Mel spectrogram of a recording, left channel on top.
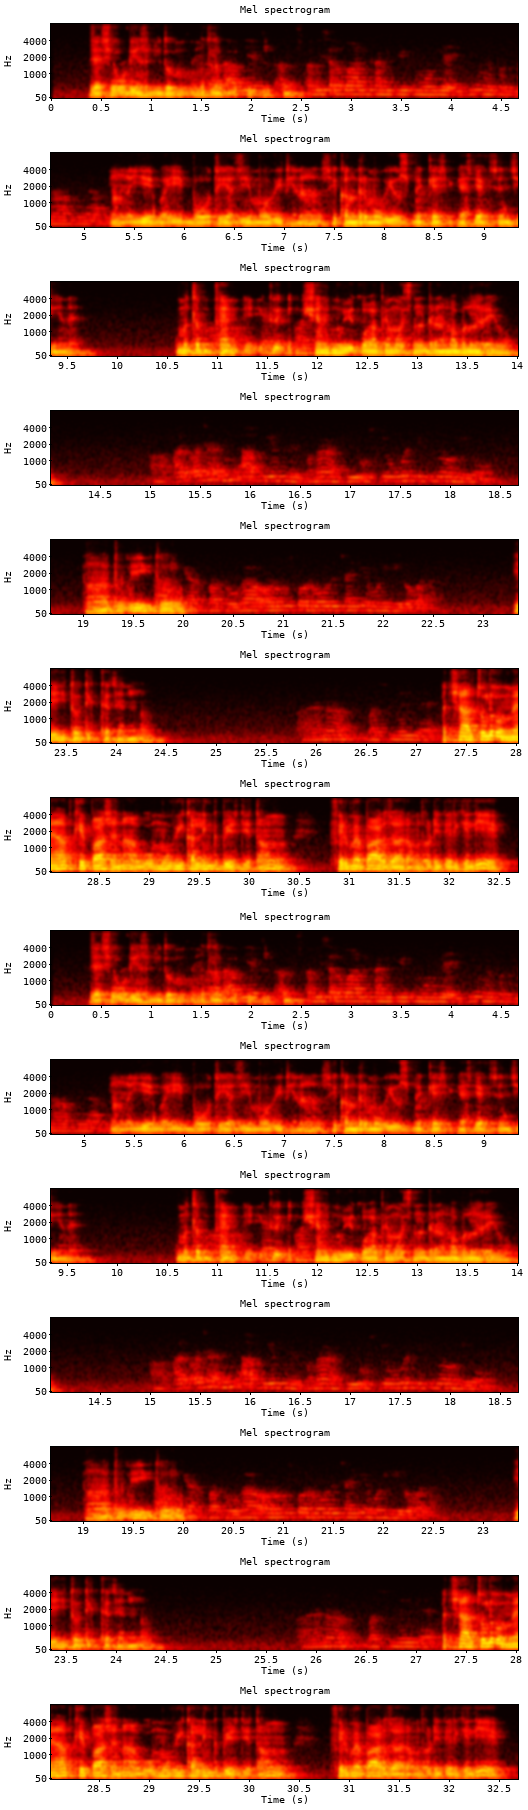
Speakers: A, on the left (about 65°); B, on the right (about 15°).
A: जैसे
B: सही
A: ऑडियंस ने तो मतलब
B: सही बात है अभी एक अभी सलमान खान की एक मूवी आई थी मेरे को नाम नहीं याद
A: हाँ,
B: उसका
A: ये
B: भी
A: भाई बहुत ही अजीब मूवी
B: वो,
A: थी ना सिकंदर मूवी
B: अ,
A: उसमें
B: बड़ी
A: कैसे
B: अजीब
A: कैसे
B: मूवी
A: एक्शन
B: थी
A: सीन है मतलब
B: हाँ
A: फैमिली
B: कैद
A: एक एक्शन
B: अच्छा उसमें
A: मूवी
B: ये
A: को आप इमोशनल
B: तक बोल दिया
A: ड्रामा बना रहे हो
B: हाँ, अ- अच्छा नहीं आप ये भी देखो ना कि उसकी उम्र कितनी हो गई है मेरे
A: हाँ
B: को
A: तो
B: लगता
A: यही
B: है कि साठ
A: तो
B: के आसपास होगा और उसको रोल चाहिए वही हीरो वाला
A: यही तो
B: मूवी
A: दिक्कत
B: में
A: है ना
B: है ना बस यही है कि
A: अच्छा
B: अब
A: चलो मैं आपके पास है ना वो मूवी का लिंक भेज देता हूँ फिर मैं बाहर जा रहा हूँ थोड़ी देर के लिए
